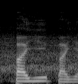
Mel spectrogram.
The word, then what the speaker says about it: Payet: Donc vous pouvez prononcer les deux, hein, il n'y a pas de bon et de faux vu que il est réunionnais et à la Réunion je crois que c'est Payet et en France c'est Payet.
